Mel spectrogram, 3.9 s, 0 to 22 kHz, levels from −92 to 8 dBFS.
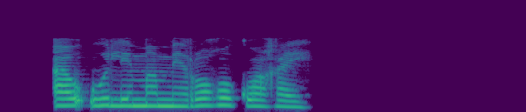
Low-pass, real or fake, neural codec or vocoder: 5.4 kHz; real; none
